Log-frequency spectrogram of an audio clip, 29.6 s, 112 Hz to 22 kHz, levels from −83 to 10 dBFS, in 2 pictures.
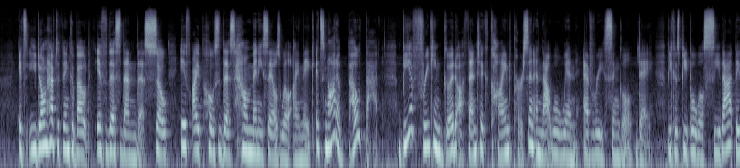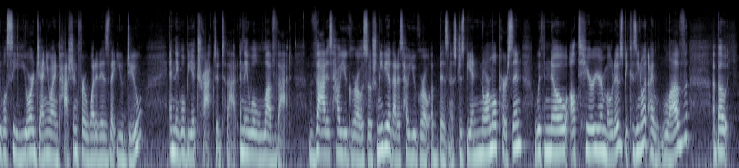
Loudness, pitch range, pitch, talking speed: -19 LUFS, 165-195 Hz, 180 Hz, 205 wpm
